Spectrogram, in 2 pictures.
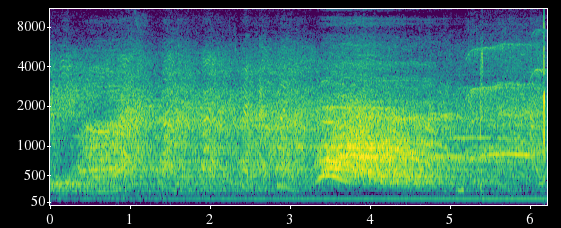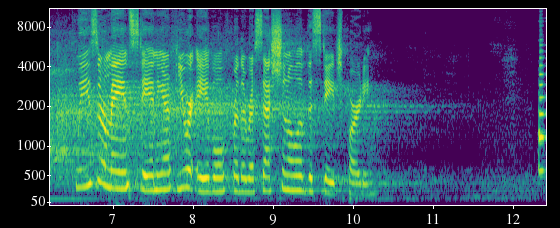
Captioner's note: applause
